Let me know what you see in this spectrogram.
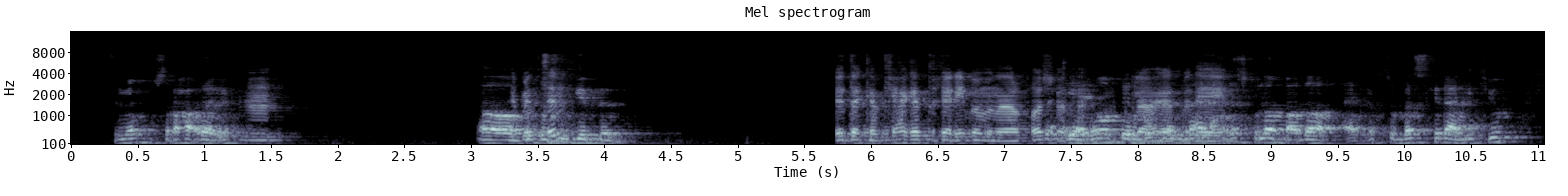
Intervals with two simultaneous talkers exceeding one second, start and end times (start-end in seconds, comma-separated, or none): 7.3-8.7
